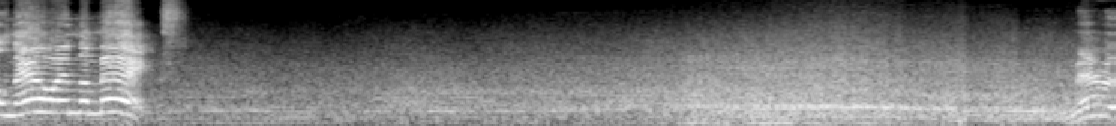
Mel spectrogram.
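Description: Late model race cars roaring around a short oval at a motorsports double-header, engines droning and rising in pitch as they pass, with voices talking over the start and end.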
